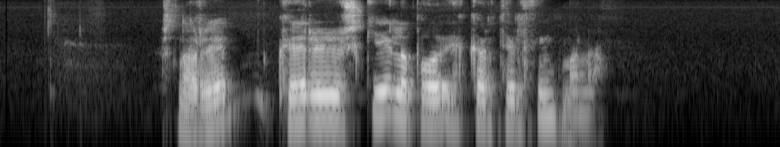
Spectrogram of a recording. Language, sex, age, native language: Icelandic, male, 40-49, Icelandic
